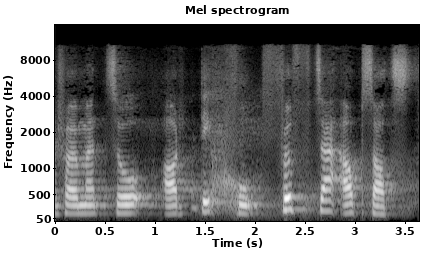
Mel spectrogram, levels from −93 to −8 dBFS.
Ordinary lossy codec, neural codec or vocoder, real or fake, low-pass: MP3, 48 kbps; codec, 24 kHz, 0.5 kbps, DualCodec; fake; 10.8 kHz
